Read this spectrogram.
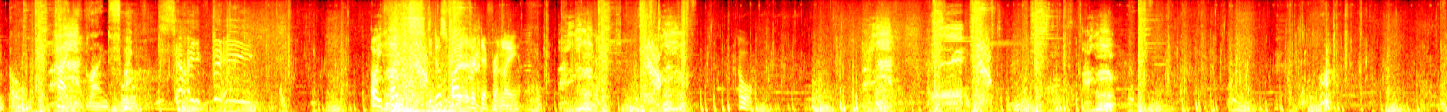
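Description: Swords swing and strike in a fast fight.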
